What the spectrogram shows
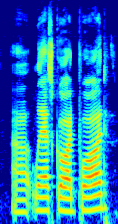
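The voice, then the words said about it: Put-on Boston accent. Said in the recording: “My Boston accent.”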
